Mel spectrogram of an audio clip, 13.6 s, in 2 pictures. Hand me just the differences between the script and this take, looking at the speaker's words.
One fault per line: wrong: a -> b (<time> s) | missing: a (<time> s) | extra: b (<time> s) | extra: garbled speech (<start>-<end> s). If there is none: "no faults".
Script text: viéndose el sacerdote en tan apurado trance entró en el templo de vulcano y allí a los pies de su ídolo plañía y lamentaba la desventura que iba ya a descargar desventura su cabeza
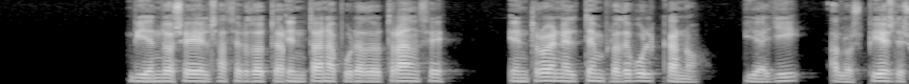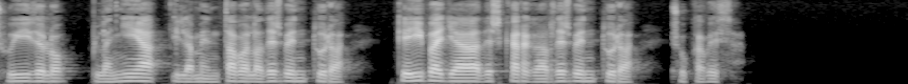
no faults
